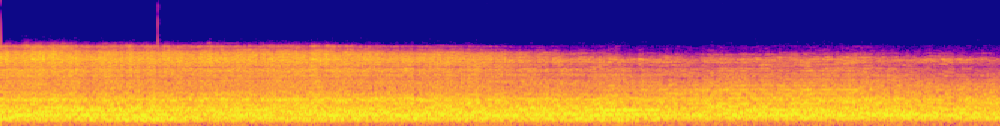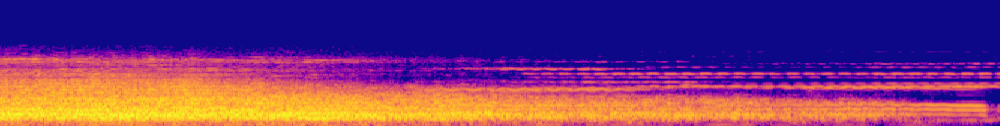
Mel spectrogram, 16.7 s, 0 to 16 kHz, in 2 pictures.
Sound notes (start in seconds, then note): 5.8 helicopter whirring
